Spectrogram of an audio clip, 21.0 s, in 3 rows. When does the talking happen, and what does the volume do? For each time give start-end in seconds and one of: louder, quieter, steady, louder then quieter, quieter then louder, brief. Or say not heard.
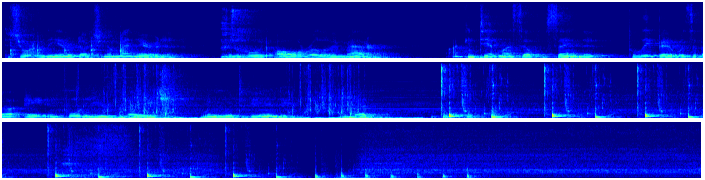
0.0-10.8 steady.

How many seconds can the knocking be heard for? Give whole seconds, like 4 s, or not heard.
4 s.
